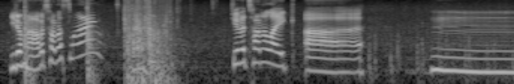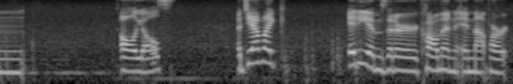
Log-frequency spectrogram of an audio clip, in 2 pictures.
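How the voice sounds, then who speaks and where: A woman with an Irish accent chatting casually on a live game stream, rambling with lots of filler words. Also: medium pitch. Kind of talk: casual live-stream chat while gaming. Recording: clear background noise with clicks.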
